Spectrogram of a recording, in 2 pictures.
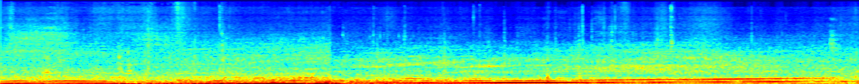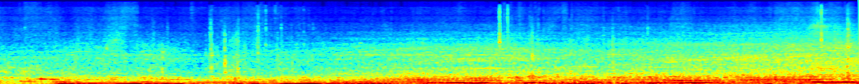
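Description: Acura RSX Type-S running with its stock air filter reinstalled, a continuous engine rumble with rising and falling revs as it drives, fairly close and steady, with a brief dip midway.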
